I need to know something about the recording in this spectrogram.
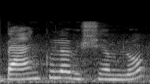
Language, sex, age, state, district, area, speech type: Telugu, female, 18-30, Telangana, Medak, rural, spontaneous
